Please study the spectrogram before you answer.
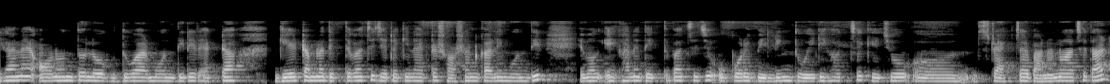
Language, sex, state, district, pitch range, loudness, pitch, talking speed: Bengali, female, West Bengal, Jalpaiguri, 160-175 Hz, -16 LUFS, 170 Hz, 160 wpm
